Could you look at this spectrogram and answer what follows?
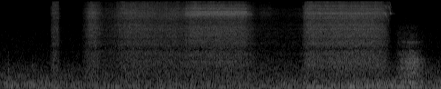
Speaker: if you want to try an alternative you can try gently blowing gently blowing into your clarinet and if you hear a little hissing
